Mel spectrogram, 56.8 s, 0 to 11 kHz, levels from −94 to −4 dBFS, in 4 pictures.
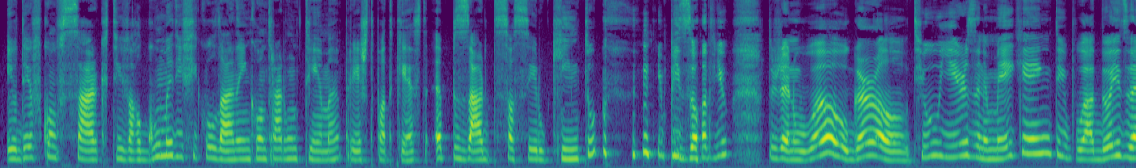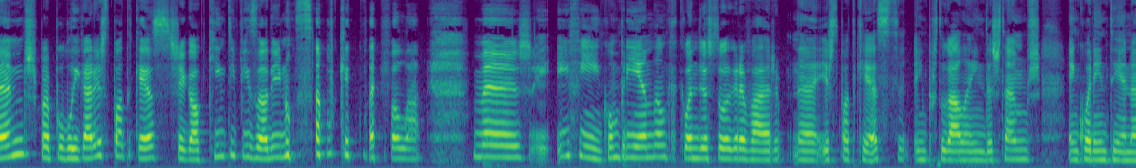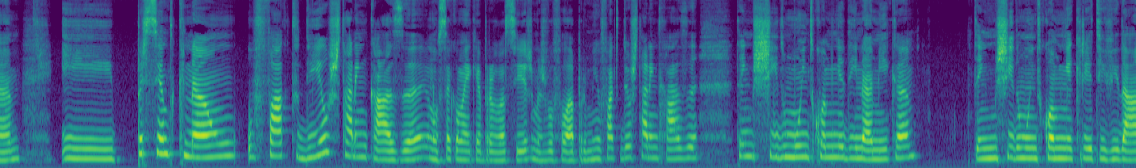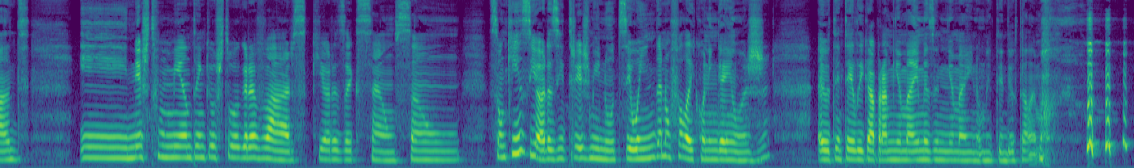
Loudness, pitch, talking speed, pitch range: -23 LUFS, 205 Hz, 170 wpm, 180-230 Hz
